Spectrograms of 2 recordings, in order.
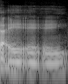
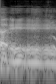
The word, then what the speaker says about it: AAA: Triple A，你们到底有怎么念它？ – 我们就叫 A A A。 – 好，没错，它就叫 A A A。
